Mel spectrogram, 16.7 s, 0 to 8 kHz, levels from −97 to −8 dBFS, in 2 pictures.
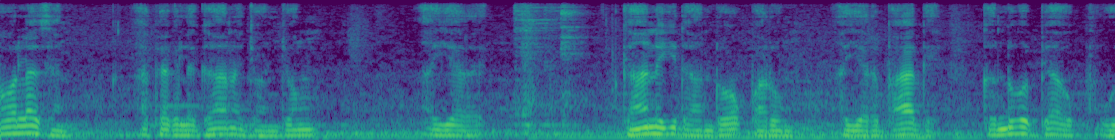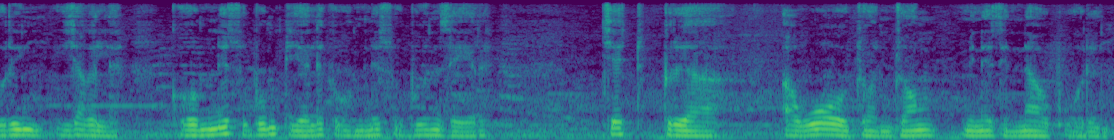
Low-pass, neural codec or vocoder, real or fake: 7.2 kHz; none; real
